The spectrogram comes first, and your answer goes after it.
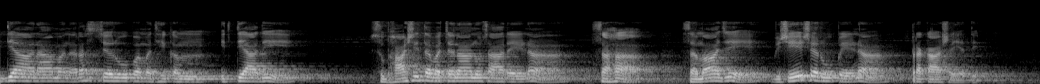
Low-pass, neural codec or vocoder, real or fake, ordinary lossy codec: none; none; real; none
